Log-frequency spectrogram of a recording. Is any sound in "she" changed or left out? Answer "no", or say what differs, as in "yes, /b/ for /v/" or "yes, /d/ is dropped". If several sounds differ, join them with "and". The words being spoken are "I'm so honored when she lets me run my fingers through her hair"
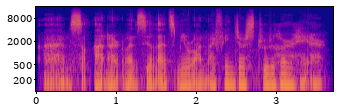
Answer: yes, /s/ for /ʃ/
